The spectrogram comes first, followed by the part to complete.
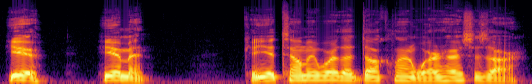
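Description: A man reading a storybook aloud, voicing a cross, suspicious female brownie girl in a raised, sharp voice. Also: mid-range voice, moderate pace, smooth, no echo, clean studio sound, pitched above the performer's own voice, lightly acted. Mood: brusque. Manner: sharp, impatient, snappish.

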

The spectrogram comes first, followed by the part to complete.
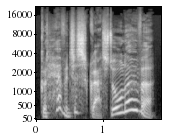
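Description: A man's voice: very high-pitched, wildly swooping pitch, normal speed, husky, no room sound, clean studio sound, pitched above the performer's own voice, exaggerated voice. A man reading an audiobook, voicing a kindly, flustered older male professor.

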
